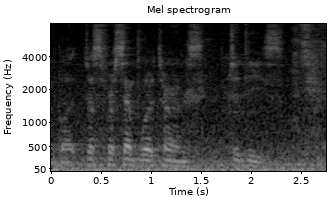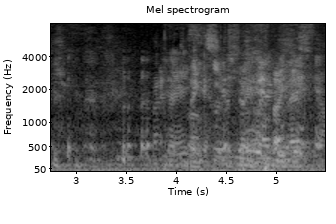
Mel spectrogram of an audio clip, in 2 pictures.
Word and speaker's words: Giudice: So I say Giudice is the correct way to say it. But when people ask the Italian way, it's Giudice. But just for simpler terms, Giudice.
